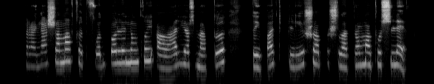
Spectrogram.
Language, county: Lithuanian, Šiauliai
